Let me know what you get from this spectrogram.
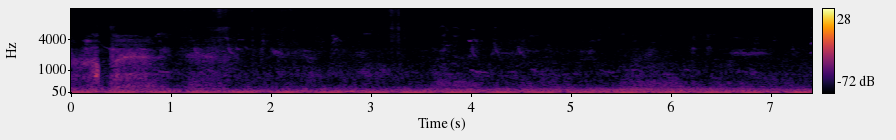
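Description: Faint outdoor ambience: birds chirping quietly now and then over a low steady hum.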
